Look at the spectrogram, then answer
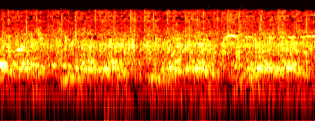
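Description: A large crowd cheers, claps and chants "USA" together in a steady, dense roar of applause and voices that holds throughout at a moderate distance.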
